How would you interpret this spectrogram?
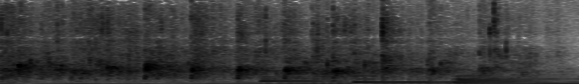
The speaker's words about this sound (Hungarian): Tapsoljuk meg ezeket az embereket, akik meghozták ezt a döntést ma.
